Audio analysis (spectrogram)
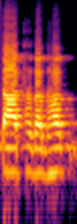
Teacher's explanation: त थ द ध न आप दंत से बोलते हैं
